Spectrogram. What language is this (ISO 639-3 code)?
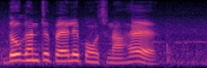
urd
